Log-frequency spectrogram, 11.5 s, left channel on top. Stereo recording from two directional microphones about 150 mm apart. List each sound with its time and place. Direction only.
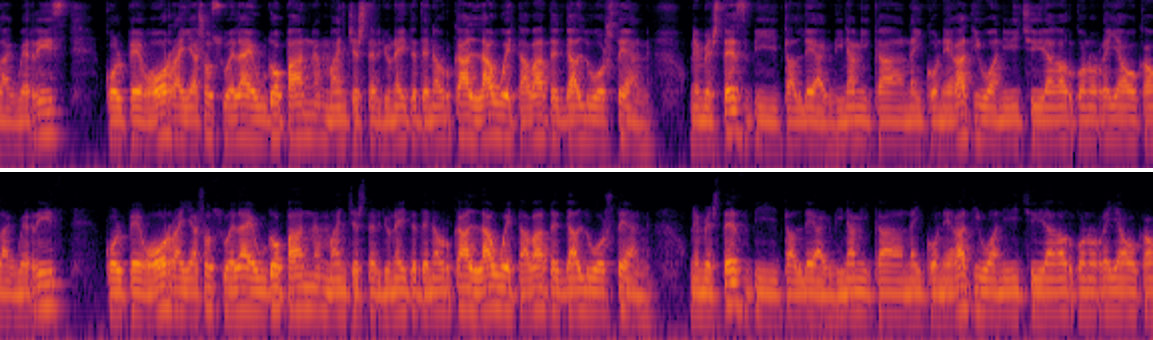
0.0 s speech: 20° left (ahead or behind)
